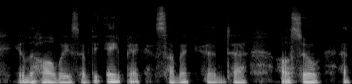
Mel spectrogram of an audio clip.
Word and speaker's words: APEC: It is definitely apec with a long a but as not aon as I've been saying for the other organization.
